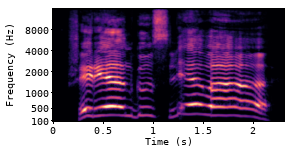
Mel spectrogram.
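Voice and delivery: high, slow, loud parade command; shouting drill sergeant. A narrator's reading. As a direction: drag it out across the parade ground. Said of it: "долетел издалека чей-то голос". (протяжная строевая команда)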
